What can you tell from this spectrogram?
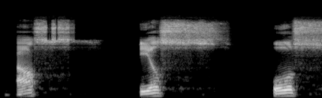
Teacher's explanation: huruf shad itu pangkal lidahnya naik. Jadi bunyinya as is us begitu.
